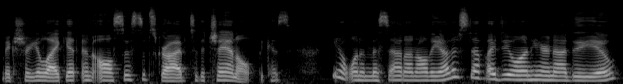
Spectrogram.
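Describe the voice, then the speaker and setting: A woman with a raspy voice, hoarse from laryngitis, chatting casually and emphatically as a folksy livestream host. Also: medium pitch, quick pace. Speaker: live stream host.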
